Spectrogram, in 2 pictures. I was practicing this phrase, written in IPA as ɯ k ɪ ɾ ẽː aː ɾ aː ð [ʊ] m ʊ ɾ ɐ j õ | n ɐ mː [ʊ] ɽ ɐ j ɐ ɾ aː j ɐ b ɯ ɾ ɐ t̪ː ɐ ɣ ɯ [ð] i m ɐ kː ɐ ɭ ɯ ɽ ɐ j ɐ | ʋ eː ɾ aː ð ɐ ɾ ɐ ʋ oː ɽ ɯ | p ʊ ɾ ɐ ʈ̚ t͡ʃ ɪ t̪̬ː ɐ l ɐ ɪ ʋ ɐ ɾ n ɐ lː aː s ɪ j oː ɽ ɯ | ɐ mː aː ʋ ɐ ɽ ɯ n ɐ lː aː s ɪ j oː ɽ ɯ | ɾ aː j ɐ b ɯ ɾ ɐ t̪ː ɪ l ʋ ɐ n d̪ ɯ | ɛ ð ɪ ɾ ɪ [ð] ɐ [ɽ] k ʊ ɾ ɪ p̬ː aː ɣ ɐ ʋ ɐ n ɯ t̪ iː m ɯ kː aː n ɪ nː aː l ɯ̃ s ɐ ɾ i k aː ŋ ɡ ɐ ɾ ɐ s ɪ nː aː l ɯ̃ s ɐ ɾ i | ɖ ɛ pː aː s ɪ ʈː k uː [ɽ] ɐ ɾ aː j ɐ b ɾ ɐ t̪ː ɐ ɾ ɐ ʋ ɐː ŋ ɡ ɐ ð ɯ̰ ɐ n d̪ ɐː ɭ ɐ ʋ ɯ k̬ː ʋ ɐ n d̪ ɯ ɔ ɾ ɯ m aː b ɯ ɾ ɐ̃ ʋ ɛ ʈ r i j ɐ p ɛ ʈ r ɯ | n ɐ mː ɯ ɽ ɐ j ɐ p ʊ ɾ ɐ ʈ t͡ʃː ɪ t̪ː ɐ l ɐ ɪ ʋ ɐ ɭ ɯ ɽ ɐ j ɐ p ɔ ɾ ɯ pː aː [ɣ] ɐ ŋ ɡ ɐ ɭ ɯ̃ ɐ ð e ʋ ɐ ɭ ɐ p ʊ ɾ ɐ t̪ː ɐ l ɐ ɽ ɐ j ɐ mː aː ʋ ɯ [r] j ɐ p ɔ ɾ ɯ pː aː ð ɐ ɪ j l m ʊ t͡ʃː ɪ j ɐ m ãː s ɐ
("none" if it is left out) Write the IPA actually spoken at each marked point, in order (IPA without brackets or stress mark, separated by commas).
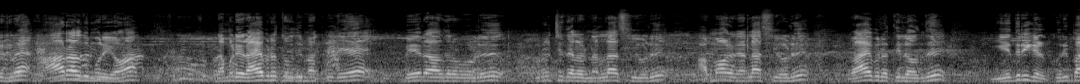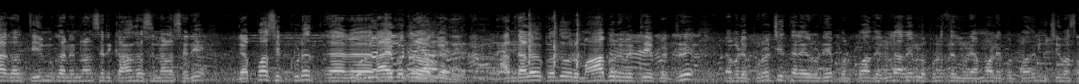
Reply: ɯ, ɯ, ð, ɣ, ɭ, ɽ, ð, ɽ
